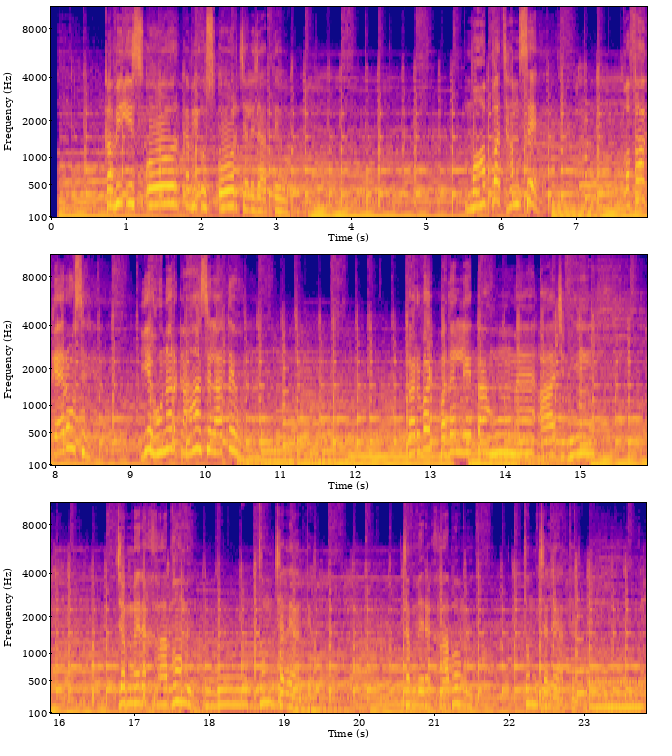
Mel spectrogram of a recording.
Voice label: Romantic shayari ringtone, hindi ringtone

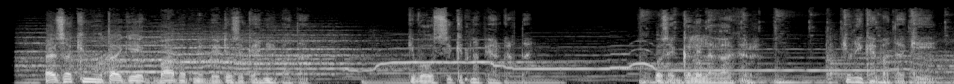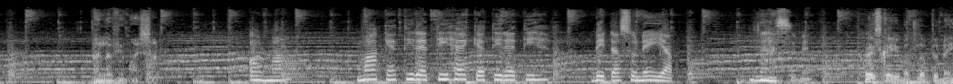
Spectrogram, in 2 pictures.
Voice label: Dialogue ringtone; Kabhi Khushi kabhi Gum

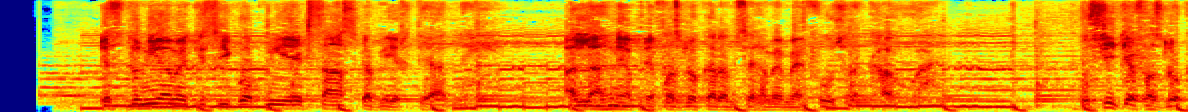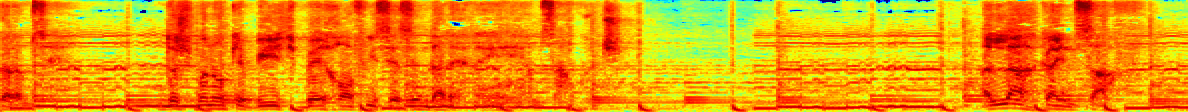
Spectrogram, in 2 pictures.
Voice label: islamic dialogue ringtone

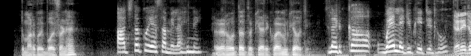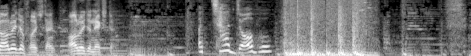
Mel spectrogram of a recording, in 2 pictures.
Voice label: dialogue ringtone, hindi ringtone; Salman Khan

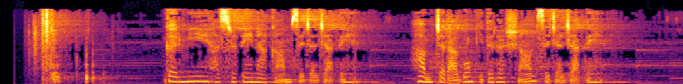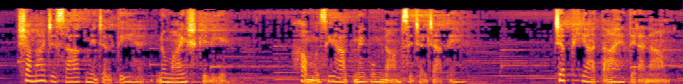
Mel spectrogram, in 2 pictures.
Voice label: Shayari dialogue hindi ringtone

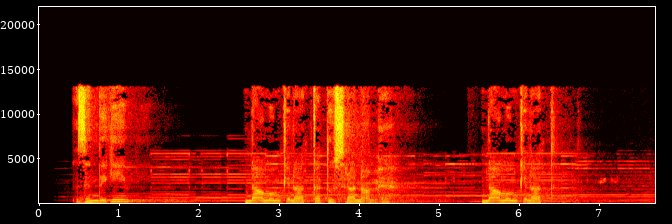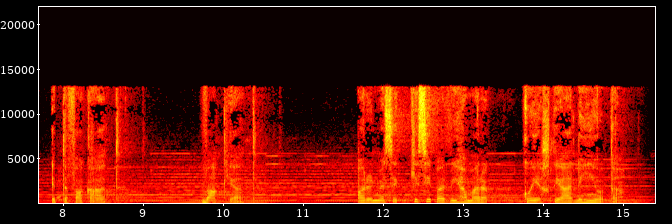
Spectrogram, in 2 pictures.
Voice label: Dialogues ringtone; Zindagi Gulzar Hai

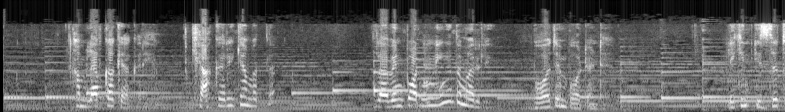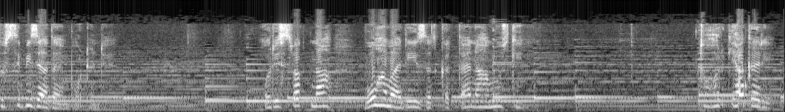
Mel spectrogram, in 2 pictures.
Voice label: Dialogue hindi ringtone

